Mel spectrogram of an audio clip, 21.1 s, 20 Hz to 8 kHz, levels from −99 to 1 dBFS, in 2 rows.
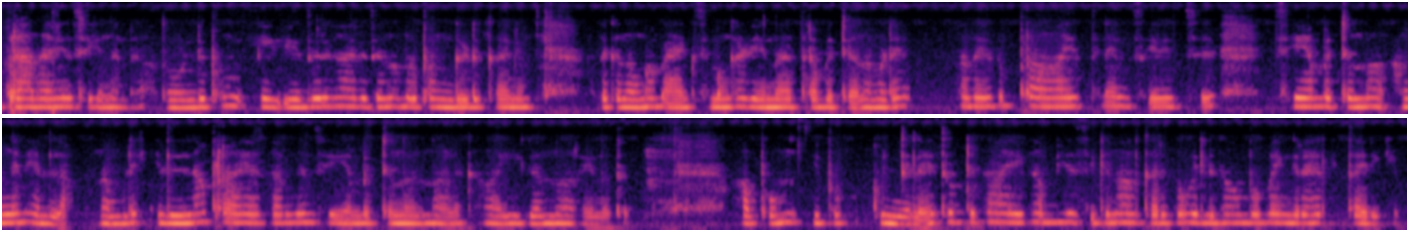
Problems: low volume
